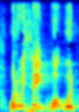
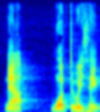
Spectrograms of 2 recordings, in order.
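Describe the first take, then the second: First: Put-on calling out to the boys to answer; louder call to the room. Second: Said in the usual way. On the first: Shown as a demonstration. Youth leader calls out to the boys for an answer, louder. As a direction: push it out, wanting a reply. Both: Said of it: "this is an actual engagement".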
